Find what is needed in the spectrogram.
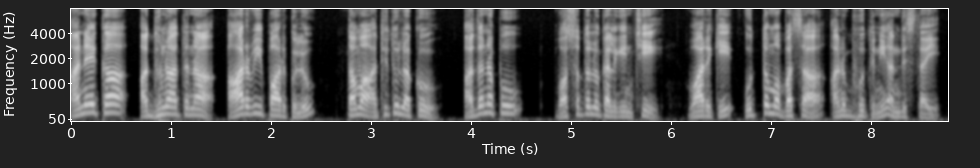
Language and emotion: Telugu, neutral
